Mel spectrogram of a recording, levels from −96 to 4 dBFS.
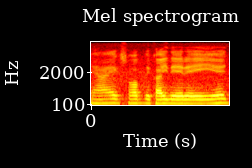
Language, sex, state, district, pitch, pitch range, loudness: Hindi, male, Uttar Pradesh, Ghazipur, 140 Hz, 135-145 Hz, -18 LUFS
